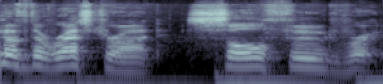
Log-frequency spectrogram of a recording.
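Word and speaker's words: Seoul: name of the restaurant soul food soul food kitchen is spelled s-e-o-u-l okay i i said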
